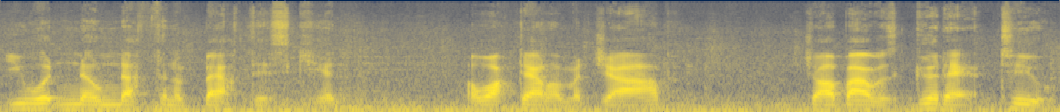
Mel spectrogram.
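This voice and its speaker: A man playing a gruff, suspicious working man with a folksy, blunt way of talking in an audio drama. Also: mid-range voice, fairly even intonation, moderate pace, fairly bright tone, a little hiss or hum, lightly acted. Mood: bitter.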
